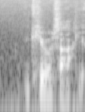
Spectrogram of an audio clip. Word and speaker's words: Kiyosaki: Kiyosaki. Yeah. Kiyosaki.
